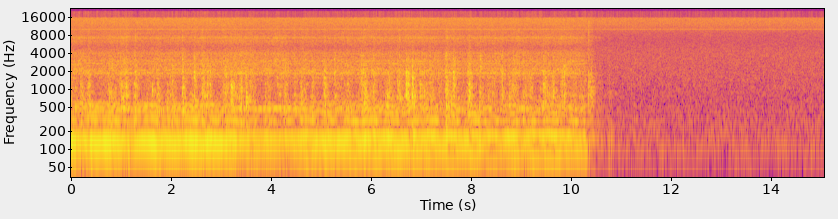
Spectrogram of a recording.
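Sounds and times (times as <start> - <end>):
washing machine motor hum: 0.0 - 10.5.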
